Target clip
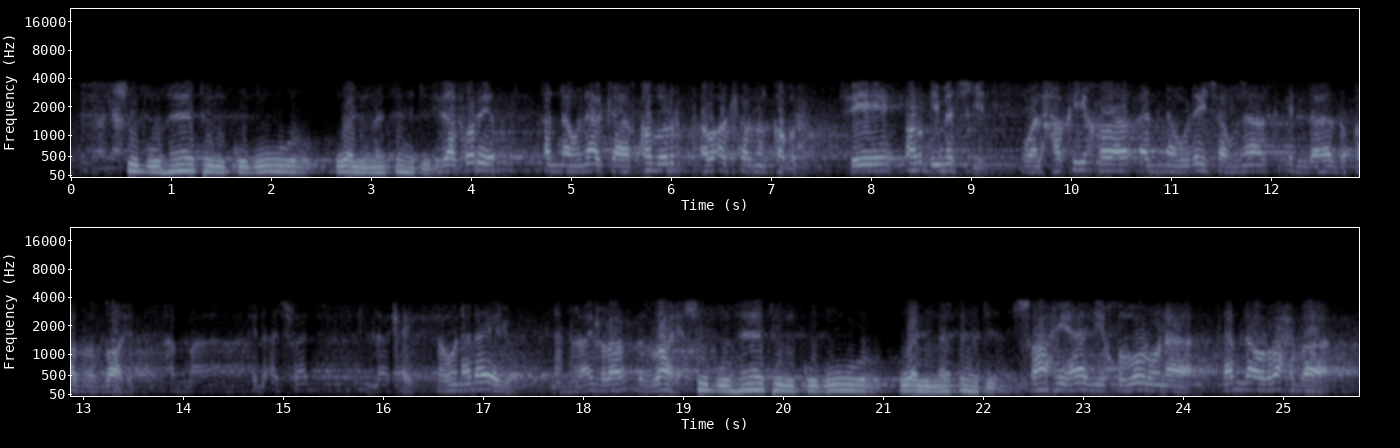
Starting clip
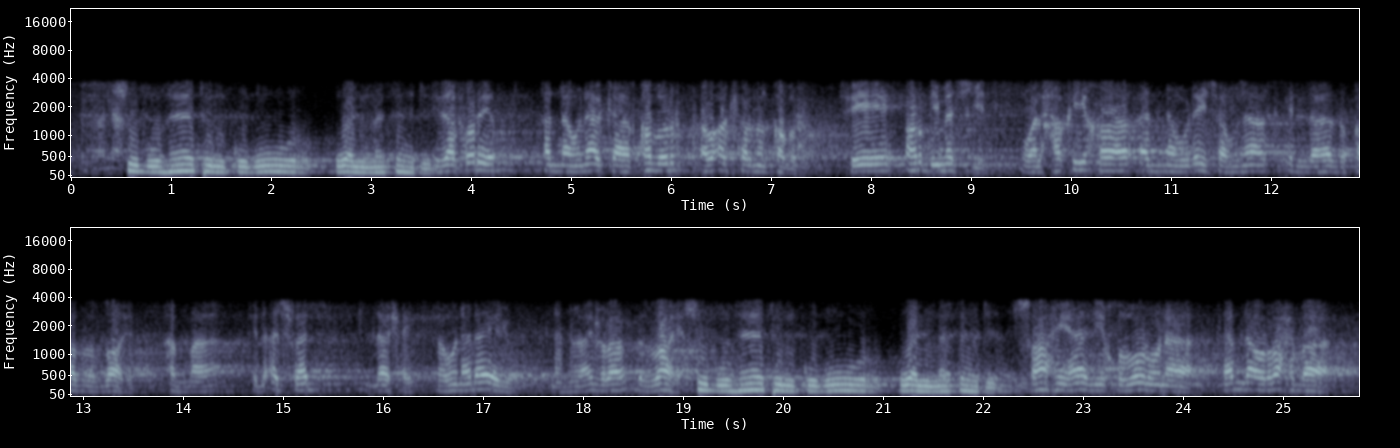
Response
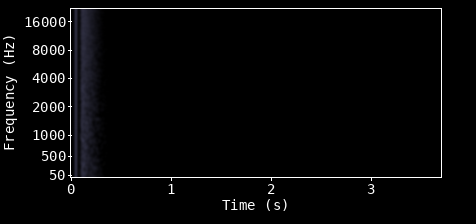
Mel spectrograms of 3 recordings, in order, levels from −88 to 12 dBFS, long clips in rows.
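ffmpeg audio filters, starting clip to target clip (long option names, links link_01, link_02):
-filter_complex "[0:a]asettb=1/sr,asplit=3[link_01][link_02][link_03];[link_01]atrim=end=13.804[link_04];[link_02]atrim=start=13.8:end=16.11,asetpts=PTS-STARTPTS,afade=type=in:duration=0.004:curve=qsin,afade=type=out:start_time=2.306:duration=0.004:curve=qsin,acompressor=threshold=-37dB:ratio=8[link_05];[link_03]atrim=start=16.106[link_06];[link_04][link_05]acrossfade=duration=0.004:curve1=hsin:curve2=qsin[link_07];[link_07][link_06]acrossfade=duration=0.004:curve1=qsin:curve2=hsin,volume=-7.5dB"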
